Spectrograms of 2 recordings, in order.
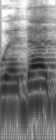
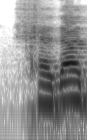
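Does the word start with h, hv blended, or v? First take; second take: v; h. First: It starts with a plain v sound only. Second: It starts with a plain h sound only. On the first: "veda değil" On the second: "heda değil"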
